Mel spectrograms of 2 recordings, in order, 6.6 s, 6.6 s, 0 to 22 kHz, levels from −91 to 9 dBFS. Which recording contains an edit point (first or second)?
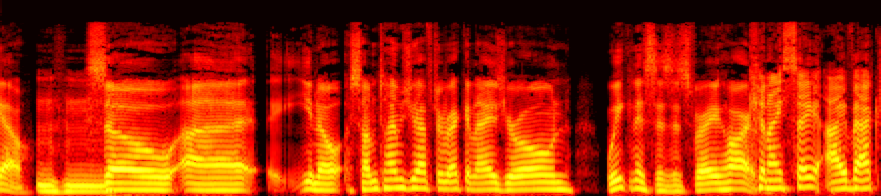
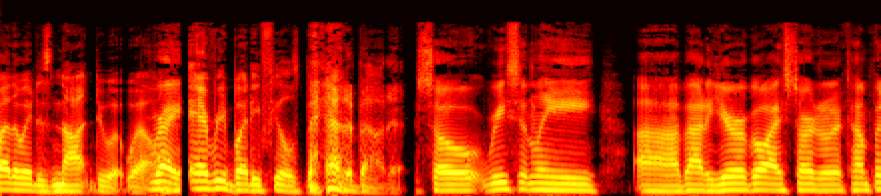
second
